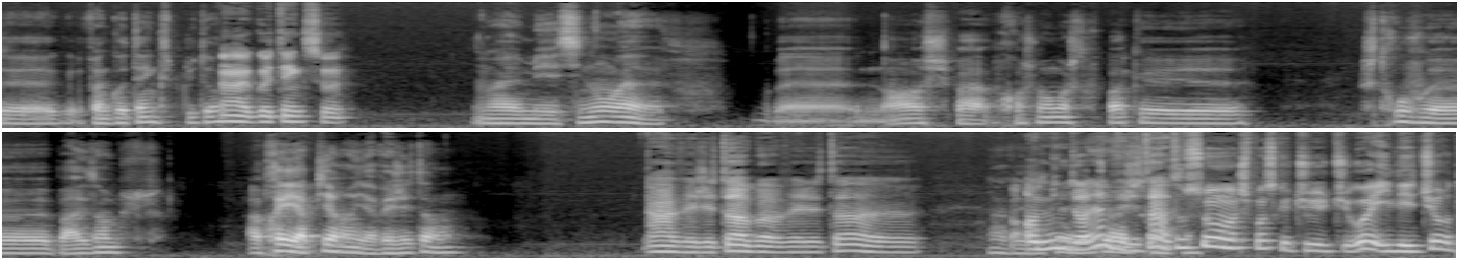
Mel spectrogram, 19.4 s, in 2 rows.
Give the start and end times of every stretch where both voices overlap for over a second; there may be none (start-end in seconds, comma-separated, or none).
16.4-17.7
